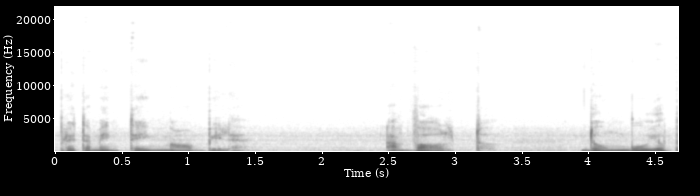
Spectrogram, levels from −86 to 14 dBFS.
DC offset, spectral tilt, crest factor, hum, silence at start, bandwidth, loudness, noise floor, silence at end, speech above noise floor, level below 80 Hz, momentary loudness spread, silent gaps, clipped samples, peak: under 0.1%; -7.5 dB/octave; 22 dB; none; 0.05 s; 9.8 kHz; -39 LUFS; -64 dBFS; 0.05 s; 26 dB; -58 dBFS; 16 LU; none; under 0.1%; -18 dBFS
